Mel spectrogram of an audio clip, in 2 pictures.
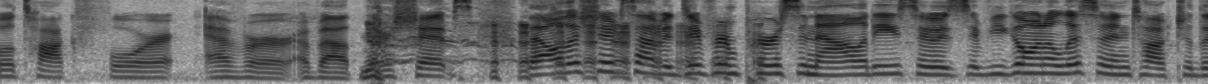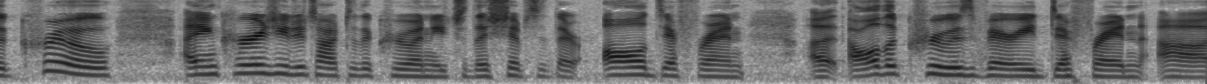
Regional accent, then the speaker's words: Rhode Island, United States; I grew up sailing in Narragansett Bay.

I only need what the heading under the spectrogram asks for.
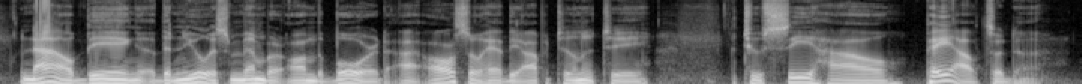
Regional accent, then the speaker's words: Chicago, Illinois, United States; now in Kansas City, United States; my hometown, Chicago, Illinois, and here in Kansas City, Missouri.

